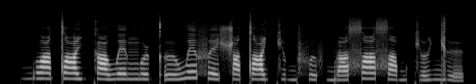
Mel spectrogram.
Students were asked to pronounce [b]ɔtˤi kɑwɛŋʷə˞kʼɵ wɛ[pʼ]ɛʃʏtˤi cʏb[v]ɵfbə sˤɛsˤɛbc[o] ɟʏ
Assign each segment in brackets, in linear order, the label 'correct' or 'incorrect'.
correct, incorrect, incorrect, incorrect

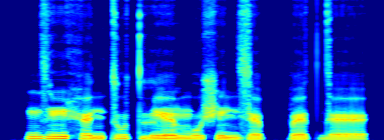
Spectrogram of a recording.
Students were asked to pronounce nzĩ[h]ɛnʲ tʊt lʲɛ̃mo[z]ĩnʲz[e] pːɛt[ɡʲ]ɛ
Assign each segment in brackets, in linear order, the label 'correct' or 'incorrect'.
correct, incorrect, incorrect, incorrect

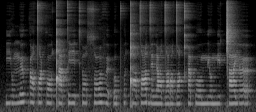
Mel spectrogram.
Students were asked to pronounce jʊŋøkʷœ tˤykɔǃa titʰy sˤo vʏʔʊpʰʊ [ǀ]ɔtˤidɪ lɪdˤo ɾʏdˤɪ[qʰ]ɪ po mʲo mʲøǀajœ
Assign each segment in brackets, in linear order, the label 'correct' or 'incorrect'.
incorrect, correct

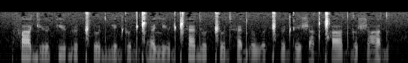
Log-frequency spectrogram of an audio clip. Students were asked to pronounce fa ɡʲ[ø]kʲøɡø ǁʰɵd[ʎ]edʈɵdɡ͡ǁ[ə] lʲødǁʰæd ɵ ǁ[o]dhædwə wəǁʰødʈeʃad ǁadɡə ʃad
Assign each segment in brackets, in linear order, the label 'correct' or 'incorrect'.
correct, correct, incorrect, incorrect

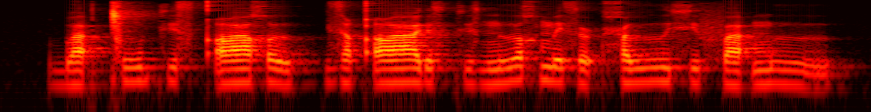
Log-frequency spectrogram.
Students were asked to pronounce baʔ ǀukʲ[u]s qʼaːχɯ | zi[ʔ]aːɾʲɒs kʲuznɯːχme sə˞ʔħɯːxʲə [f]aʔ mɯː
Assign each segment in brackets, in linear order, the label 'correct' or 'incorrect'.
incorrect, incorrect, correct

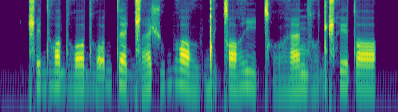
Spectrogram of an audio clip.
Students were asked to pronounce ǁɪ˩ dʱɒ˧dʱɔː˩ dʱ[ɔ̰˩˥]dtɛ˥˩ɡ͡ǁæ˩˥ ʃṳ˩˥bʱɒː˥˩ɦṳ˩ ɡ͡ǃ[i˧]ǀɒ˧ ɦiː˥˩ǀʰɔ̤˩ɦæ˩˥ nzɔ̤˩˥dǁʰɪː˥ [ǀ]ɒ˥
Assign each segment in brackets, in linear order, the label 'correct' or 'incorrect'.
correct, correct, incorrect

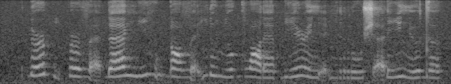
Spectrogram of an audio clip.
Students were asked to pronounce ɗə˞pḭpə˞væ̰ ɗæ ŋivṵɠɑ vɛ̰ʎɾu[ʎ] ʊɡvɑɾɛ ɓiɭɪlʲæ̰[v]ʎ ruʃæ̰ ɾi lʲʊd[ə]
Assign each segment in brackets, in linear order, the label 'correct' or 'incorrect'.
correct, incorrect, correct

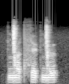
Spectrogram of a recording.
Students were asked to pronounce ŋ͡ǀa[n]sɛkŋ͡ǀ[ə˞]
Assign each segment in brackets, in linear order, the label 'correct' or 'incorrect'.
incorrect, incorrect

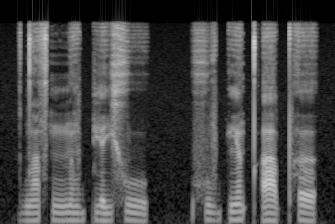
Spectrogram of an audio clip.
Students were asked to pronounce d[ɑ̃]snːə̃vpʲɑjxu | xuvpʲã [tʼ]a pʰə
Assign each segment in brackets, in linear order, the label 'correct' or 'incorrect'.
correct, correct

